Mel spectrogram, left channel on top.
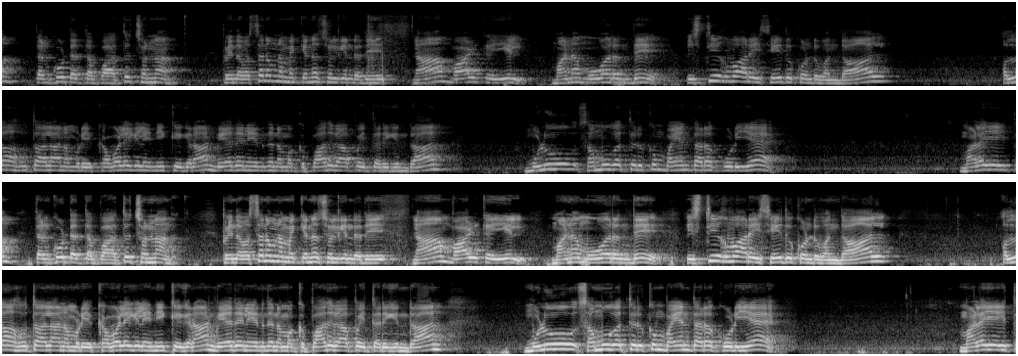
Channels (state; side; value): quieter; left; 12.3 dB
